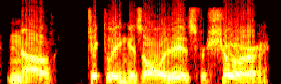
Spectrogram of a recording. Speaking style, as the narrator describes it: roared

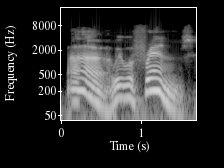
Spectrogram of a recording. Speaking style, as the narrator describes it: said Kutuzov cheerfully

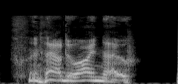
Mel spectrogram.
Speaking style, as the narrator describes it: Rogozhin laughed angrily

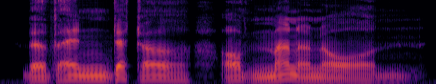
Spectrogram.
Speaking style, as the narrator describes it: The seer murmuring

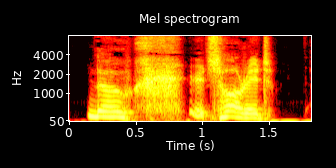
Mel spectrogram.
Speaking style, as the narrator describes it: I yawned again

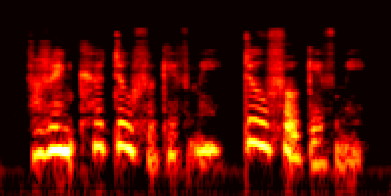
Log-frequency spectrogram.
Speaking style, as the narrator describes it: whispered Kitty

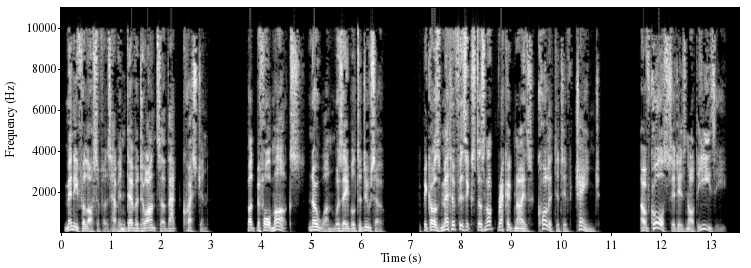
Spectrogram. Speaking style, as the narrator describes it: exclaimed indignantly

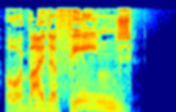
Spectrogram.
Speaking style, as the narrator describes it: shouted the monster

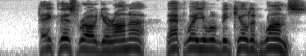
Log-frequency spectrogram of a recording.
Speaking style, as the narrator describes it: a soldier shouted

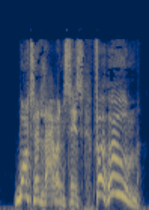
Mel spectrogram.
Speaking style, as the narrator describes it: cried Ganya, firing up

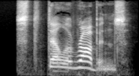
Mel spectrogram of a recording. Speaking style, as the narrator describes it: she faltered finally

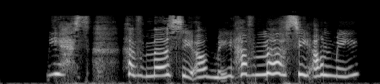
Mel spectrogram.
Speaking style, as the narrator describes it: I cried

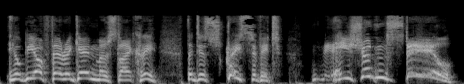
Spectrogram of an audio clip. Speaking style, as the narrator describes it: cried Ganya, almost spluttering with anger

